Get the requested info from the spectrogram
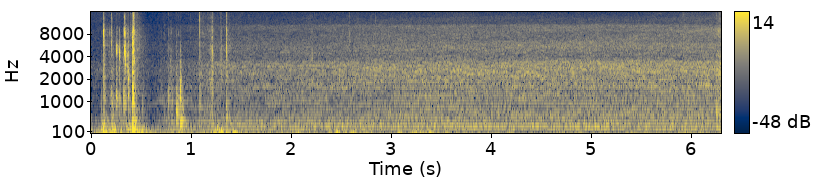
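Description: A lever door handle and latch clicking a few times as a door is opened, then a steady even hiss.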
